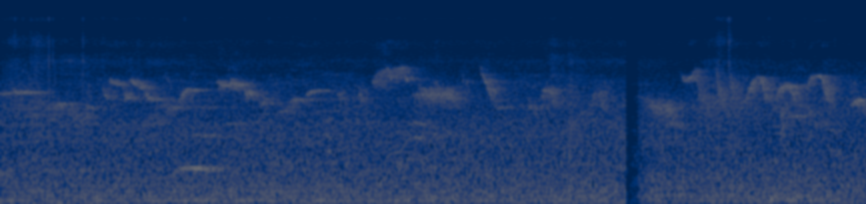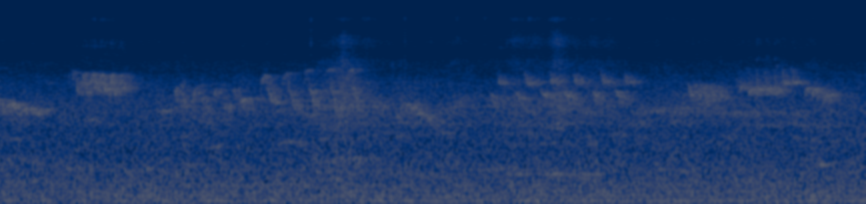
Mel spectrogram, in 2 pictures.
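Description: Faint birdsong: many short chirps and twitters over a low steady hiss, with a brief dropout about six seconds in.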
